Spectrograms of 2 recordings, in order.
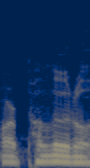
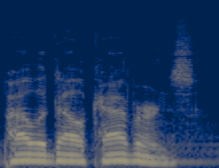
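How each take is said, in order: First: The second syllable has an 'oo' vowel. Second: The second syllable has an 'a' vowel. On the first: "Some people pronounce it Paludal" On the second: "I always said Paladal"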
